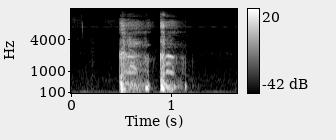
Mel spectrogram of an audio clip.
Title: 気持ち悪い咳 sick cough and sneeze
